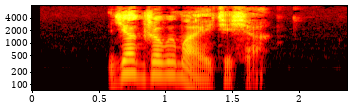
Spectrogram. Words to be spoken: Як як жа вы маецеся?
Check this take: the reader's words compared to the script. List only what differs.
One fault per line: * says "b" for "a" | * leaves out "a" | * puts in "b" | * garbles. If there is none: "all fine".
* leaves out "як"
